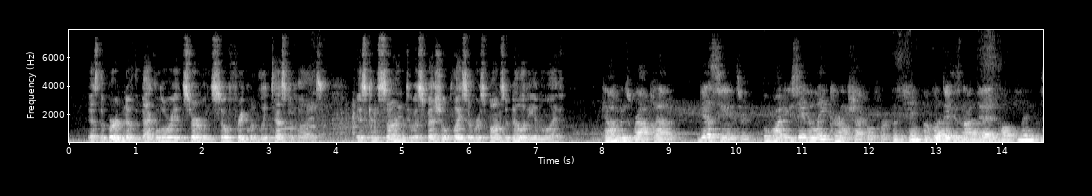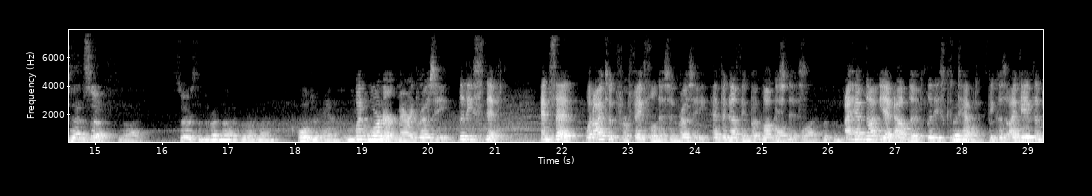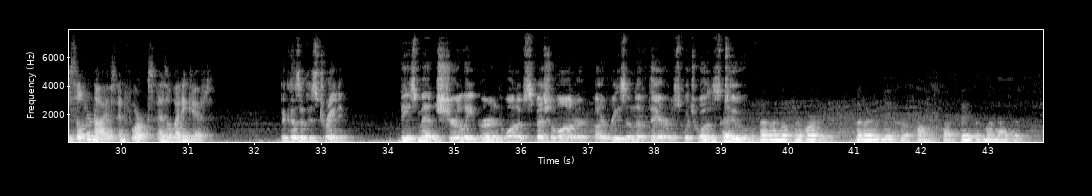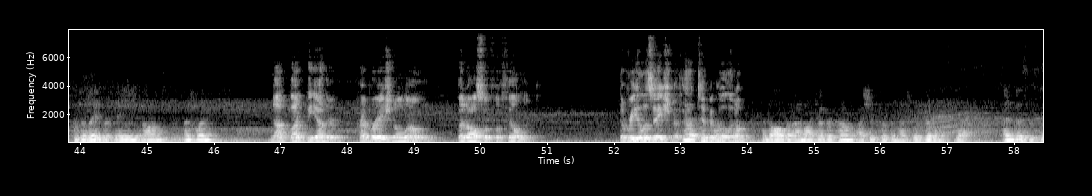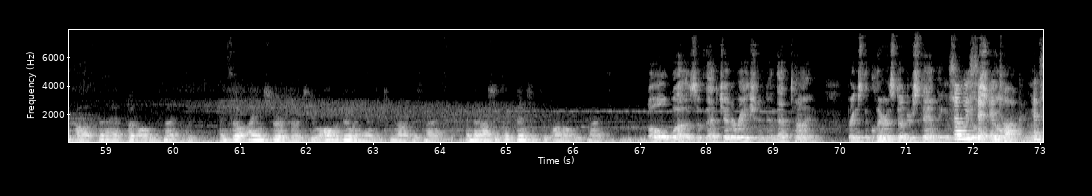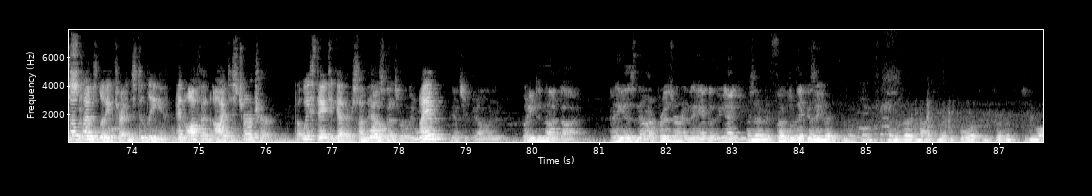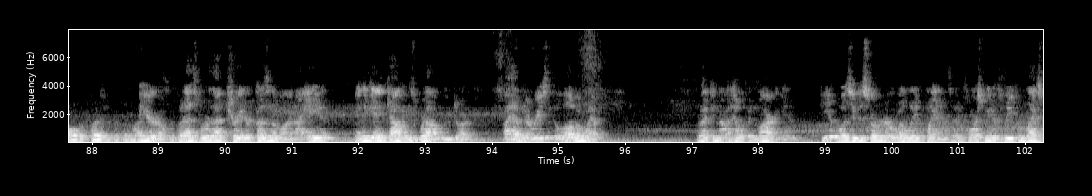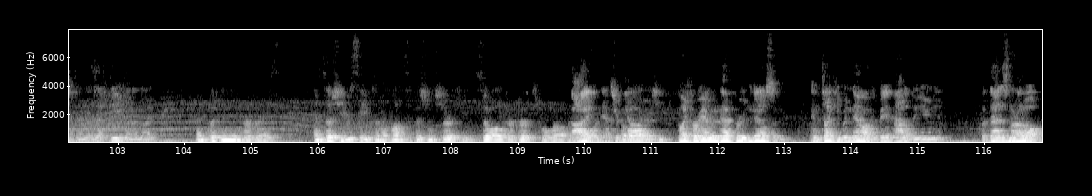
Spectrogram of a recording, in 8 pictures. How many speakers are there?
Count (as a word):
four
